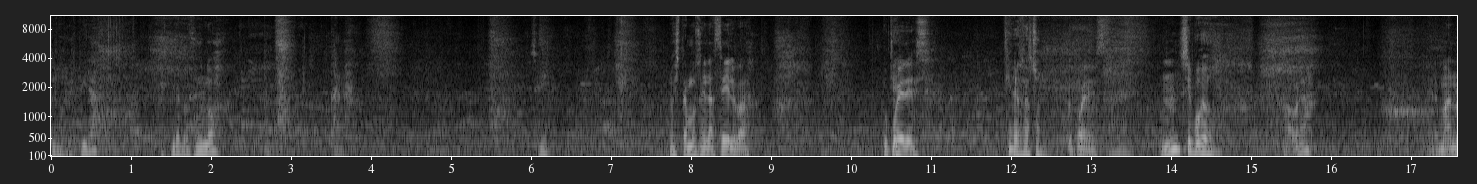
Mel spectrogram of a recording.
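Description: A second man answers in a tense, pleading voice.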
